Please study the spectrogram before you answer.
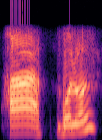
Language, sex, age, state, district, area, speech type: Bengali, male, 18-30, West Bengal, Paschim Medinipur, rural, conversation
